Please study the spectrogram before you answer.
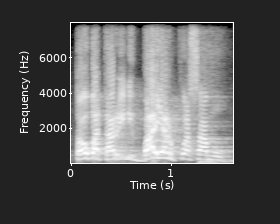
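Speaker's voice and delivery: high, loud preaching; forceful exhortation. Real, not acted. Preacher urging prisoners to make up fasting, forceful exhortation. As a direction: drive the command home.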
